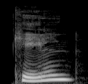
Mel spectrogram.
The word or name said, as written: kælen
